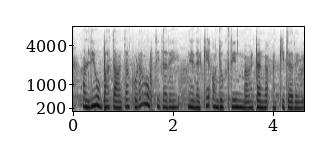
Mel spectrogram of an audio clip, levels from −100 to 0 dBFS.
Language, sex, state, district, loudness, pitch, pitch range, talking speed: Kannada, female, Karnataka, Gulbarga, -14 LUFS, 230 Hz, 215-245 Hz, 130 wpm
